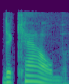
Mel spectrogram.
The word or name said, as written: De Kalb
